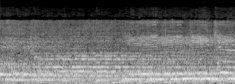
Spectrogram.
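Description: Hindu devotional song: a chorus of voices chanting in long held notes over musical accompaniment, with a higher wavering part coming in about halfway through.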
